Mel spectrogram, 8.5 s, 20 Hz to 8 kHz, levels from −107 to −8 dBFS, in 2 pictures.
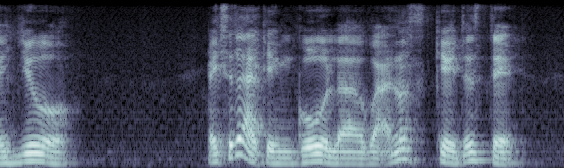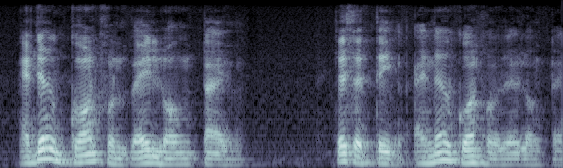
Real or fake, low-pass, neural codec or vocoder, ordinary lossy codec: fake; 7.2 kHz; codec, 16 kHz, 4 kbps, FunCodec, trained on Chinese and English, 50 frames a second; none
